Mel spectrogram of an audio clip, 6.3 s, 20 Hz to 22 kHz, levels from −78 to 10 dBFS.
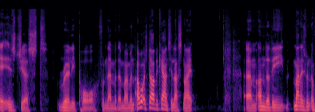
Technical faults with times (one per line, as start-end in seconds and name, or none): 1.17-1.19 lost packet rebuilt from error correction
4.61-4.68 short concealed packet loss
4.66-4.80 lost packet rebuilt from error correction
5.42-5.68 lost packet rebuilt from error correction
5.70-5.74 short concealed packet loss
